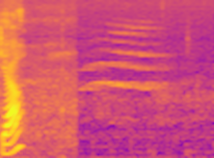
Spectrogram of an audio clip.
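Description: The end of a woman's spoken word, then a faint, thin, high-pitched cry of a small animal lasting under a second and falling slightly in pitch.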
